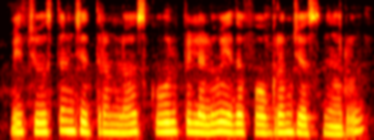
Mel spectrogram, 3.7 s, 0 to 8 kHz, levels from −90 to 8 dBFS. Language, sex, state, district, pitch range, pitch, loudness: Telugu, female, Telangana, Hyderabad, 180-195 Hz, 190 Hz, -17 LUFS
